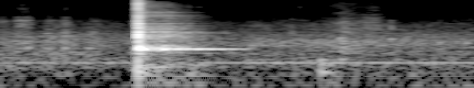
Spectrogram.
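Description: Vise grips (locking pliers) snapping shut on a steel chainsaw bar stud: one sharp metallic click about two-thirds of a second in, with a short ringing tail.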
